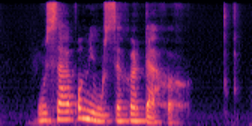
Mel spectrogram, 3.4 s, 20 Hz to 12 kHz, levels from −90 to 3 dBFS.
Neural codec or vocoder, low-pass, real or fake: autoencoder, 48 kHz, 32 numbers a frame, DAC-VAE, trained on Japanese speech; 10.8 kHz; fake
